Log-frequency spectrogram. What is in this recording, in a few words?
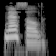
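"nestled", British English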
